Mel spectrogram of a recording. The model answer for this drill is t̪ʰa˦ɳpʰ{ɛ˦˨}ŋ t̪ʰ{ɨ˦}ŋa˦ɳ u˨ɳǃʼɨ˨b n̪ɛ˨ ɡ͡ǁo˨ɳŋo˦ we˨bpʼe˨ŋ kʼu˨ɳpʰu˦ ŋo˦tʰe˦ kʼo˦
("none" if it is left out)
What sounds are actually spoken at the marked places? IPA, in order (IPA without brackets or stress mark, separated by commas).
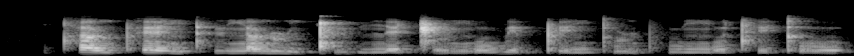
ɛ˦˨, ɨ˦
